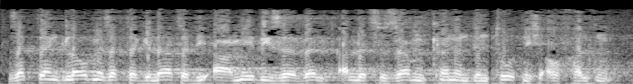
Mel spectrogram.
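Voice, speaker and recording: A man's voice: medium pitch, flat delivery, fairly quick, warm tone, a little hiss or hum. A male preacher giving a sermon in an earnest, emphatic way, mixing in Arabic religious phrases, in an echoey hall with dull sound.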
